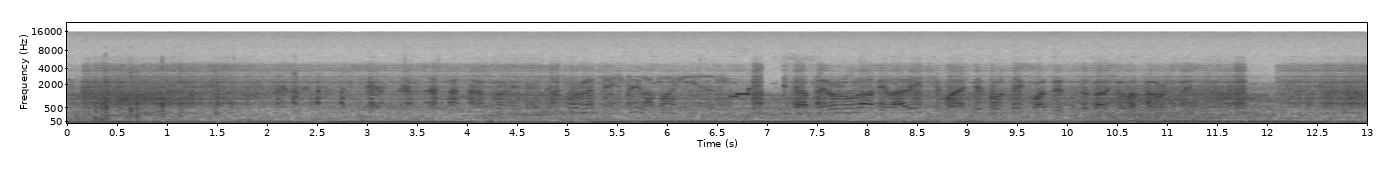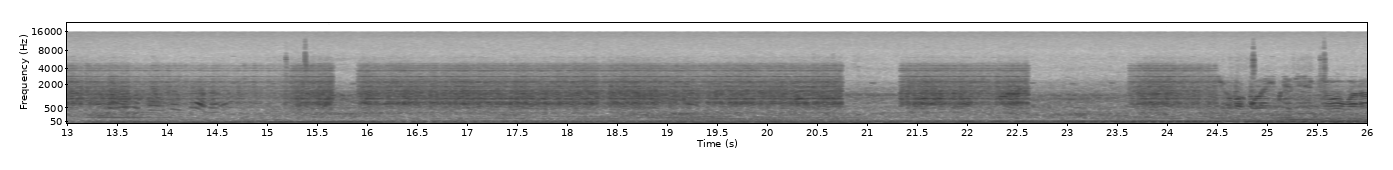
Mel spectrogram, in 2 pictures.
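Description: Talking voices, sounding thin like a car radio, playing inside a moving car's cabin over a low engine and road hum.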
